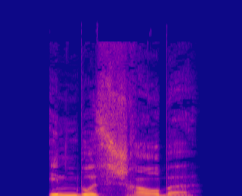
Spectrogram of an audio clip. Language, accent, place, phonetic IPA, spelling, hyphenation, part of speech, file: German, Germany, Berlin, [ˈɪnbʊsˌʃʁaʊ̯bə], Inbusschraube, In‧bus‧schrau‧be, noun, De-Inbusschraube.ogg
- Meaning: socket hex head screw, Allen screw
